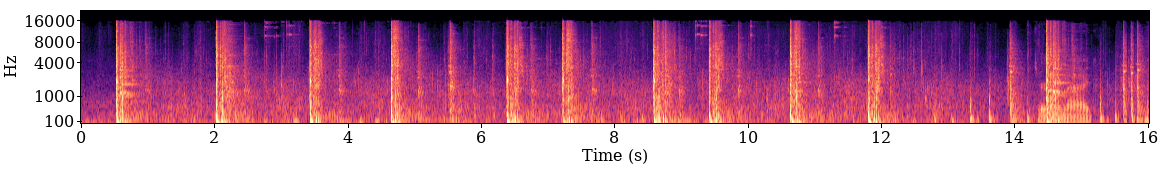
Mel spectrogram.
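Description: SKS rifle fire in a video game: single loud, sharp shots spaced about a second apart, each with a brief echoing tail, plus a quick rattle of mechanical clicks near the end.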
